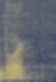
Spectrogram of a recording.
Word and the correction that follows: Bure: Candice Cameron Bure. – Bure Nisam znao da se izgovara bure, bure.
